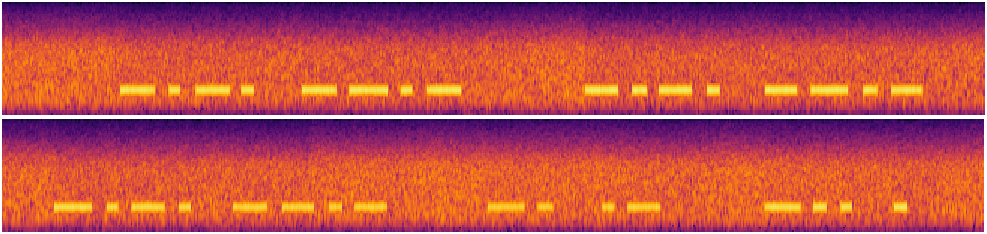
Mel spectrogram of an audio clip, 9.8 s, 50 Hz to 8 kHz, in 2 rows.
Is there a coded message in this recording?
Yes: Morse code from 0.5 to 9.5 s, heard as a keyed tone, hand-sent with a straight key, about 18 wpm, 610 Hz, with radio static. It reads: CQ CQ CQ NA DE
